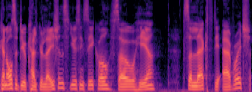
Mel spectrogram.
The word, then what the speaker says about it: SQL: The most used way of accessing databases is using SQL, or SQL, some people say, but it's actually officially pronounced SQL, and that stands for Structured Query Language.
